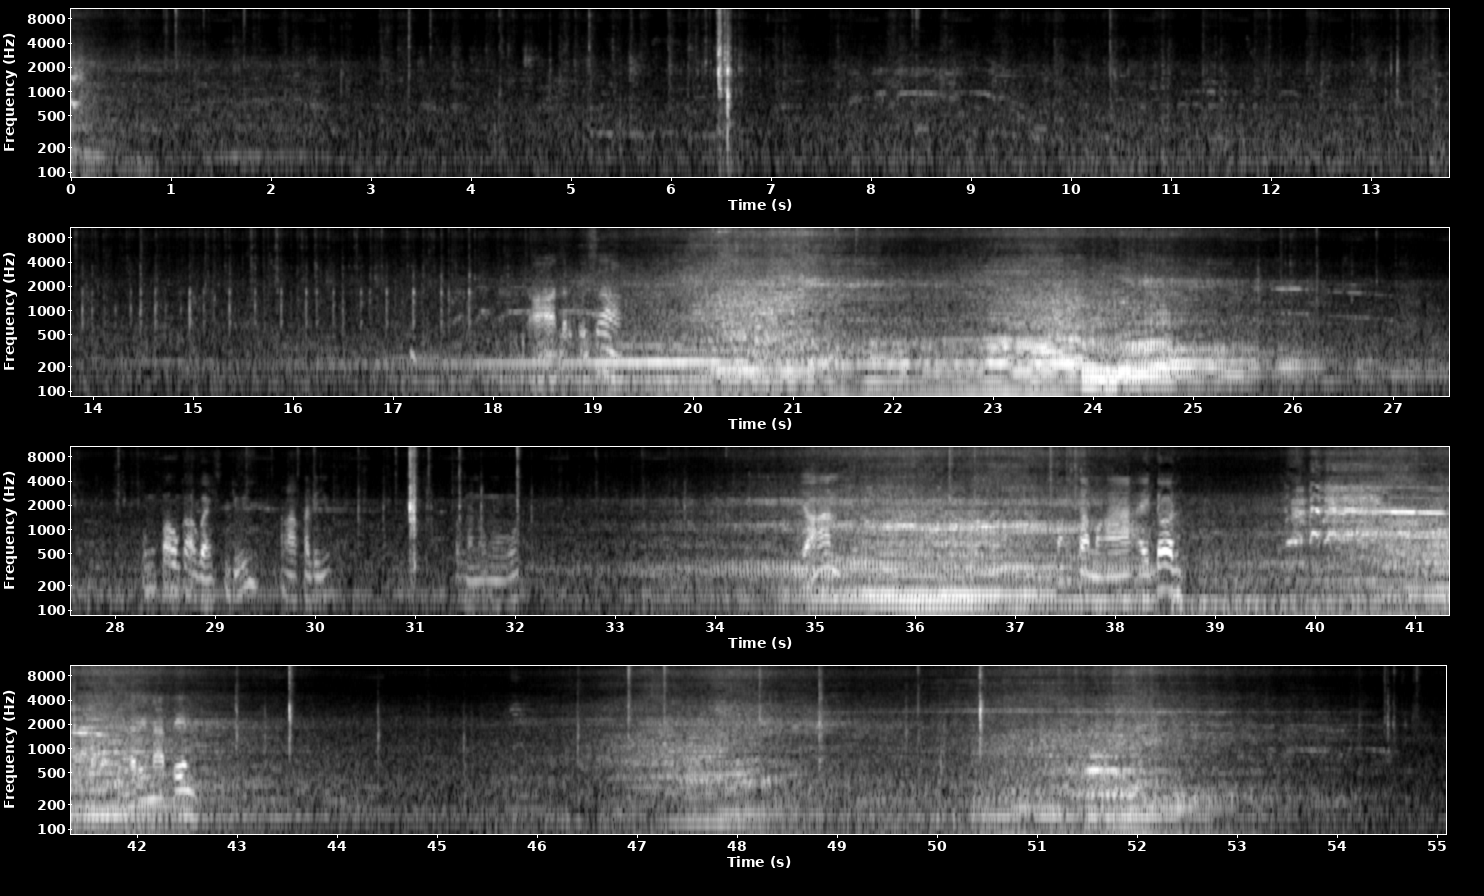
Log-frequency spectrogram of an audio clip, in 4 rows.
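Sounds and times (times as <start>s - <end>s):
vehicle engine revving: 0.0s - 3.3s, 14.4s - 28.1s, 32.9s - 43.9s, 45.7s - 54.5s.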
